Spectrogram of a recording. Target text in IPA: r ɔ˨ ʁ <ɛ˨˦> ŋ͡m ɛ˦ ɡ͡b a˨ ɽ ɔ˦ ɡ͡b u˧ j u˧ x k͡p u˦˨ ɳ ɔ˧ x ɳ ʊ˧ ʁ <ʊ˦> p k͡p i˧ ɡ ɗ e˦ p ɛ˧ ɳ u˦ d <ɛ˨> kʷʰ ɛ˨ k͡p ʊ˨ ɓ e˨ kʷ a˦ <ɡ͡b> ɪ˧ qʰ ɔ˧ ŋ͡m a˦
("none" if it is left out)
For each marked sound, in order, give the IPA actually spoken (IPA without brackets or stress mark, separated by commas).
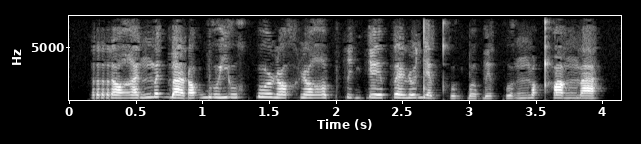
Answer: ɛ˨˦, ʊ˦, ɛ˨, ŋ͡m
